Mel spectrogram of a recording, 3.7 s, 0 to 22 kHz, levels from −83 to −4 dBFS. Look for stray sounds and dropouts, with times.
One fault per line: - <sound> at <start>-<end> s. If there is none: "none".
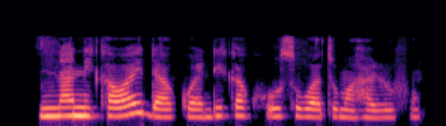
none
